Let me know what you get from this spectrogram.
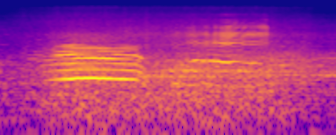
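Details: Newborn seal pup, unhappy, calling while its mother has not yet returned from hunting. Two drawn-out, bleating calls with rich harmonics. The first is level for about a second, then drops at the end. The second is shorter and higher.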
